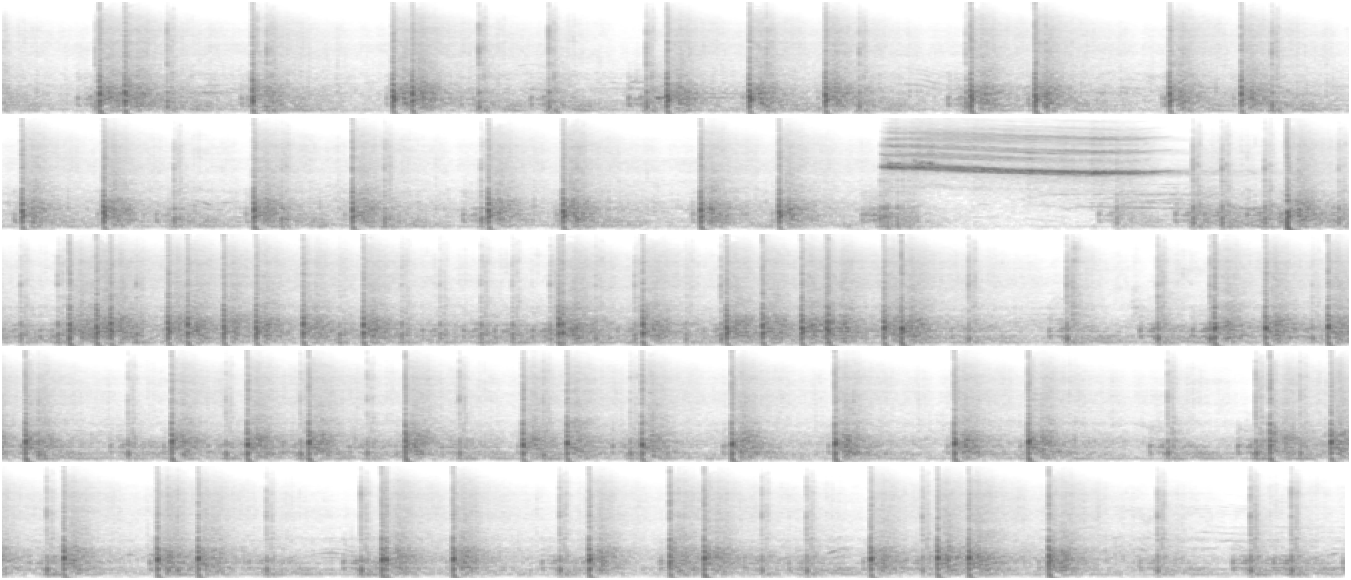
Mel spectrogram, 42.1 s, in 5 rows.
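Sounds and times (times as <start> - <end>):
fireworks bangs and crackling: 0.0 - 42.0
high shrill firework whistle: 13.9 - 16.2.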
